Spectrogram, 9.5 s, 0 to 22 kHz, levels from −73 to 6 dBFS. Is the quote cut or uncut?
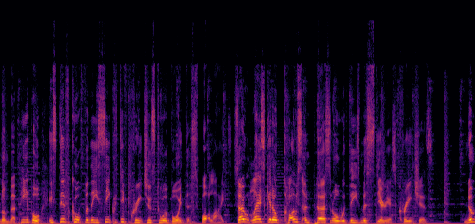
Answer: uncut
